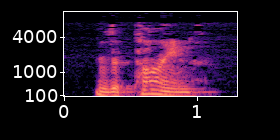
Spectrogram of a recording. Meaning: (verb) 1. To complain; to regret; to fret 2. To long for (something) discontentedly; to pine; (noun) A repining
- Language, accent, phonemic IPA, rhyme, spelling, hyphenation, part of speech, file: English, Southern England, /ɹɪˈpaɪn/, -aɪn, repine, re‧pine, verb / noun, LL-Q1860 (eng)-repine.wav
